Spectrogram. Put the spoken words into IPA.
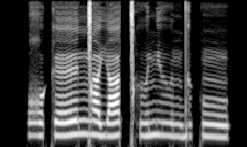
ʁʷ ʌ k ɛː ŋ͡ǀ a j a ǀʰ ɯ nʲ ɯː n d ɯ k ũ

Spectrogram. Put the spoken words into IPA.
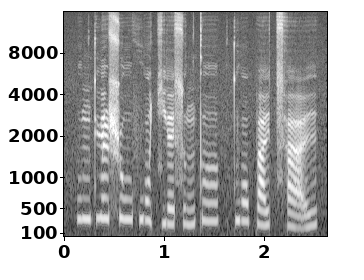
ʊ˥ ŋ t̪ ɥ ɛ˥ ʂ o˥ ʊ̯ f w ɔ˥˩ t͡ɕ j ɛ˧˥ s ʊ˧˥ ŋ t̪ ɤ˥ | t̪ w ɔ˥ p a˧˥ ɪ̯ t͡sʰ a̰˨˩˦ ɪ̯

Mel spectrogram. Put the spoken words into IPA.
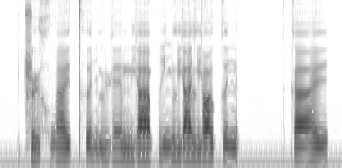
ʈ͡ʂ ɻ̩˥˩ x w a˧˥ ɪ̯ t̪ʰ ə̰˨˩ n l ɥ ɛ˧˥ m j ä˥ p i˧˥ n l j ä˥ l j ɑ˥ ʊ̯ k ə˨ n | k a˥ ɪ̯

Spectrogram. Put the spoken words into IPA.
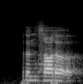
ɾ ʊ n z ɑ ɾ ʌ

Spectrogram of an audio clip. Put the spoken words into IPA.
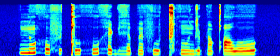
n õ h o f ʏ ǃ u h u h ɛ ɖʱ ɛ p ɛ̃ f u ǁʰ ũ d o ʈ õ qʼ o w o

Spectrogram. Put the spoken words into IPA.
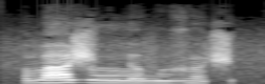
β a ʒ lː ə v ɯ ɣ ə̃ ʃ

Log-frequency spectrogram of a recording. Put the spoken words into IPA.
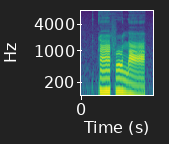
k ã˧ f o˧ n a˨

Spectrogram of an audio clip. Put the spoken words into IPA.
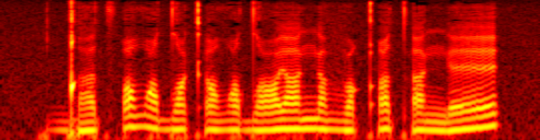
ɡ͡ǃ a t͡sʼ i ðˤ a dˤ i kʼ a ðˤ i dˤ i j a ŋ a v ʊ qʼ ɛ tʼ a ŋ ɛ

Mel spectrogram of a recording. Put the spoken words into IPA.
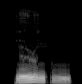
ɾ œ̃ ɭ o n p u

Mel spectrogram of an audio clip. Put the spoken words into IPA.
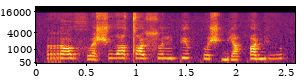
r ɔ˦ xʷ a˨ ʃ ðˤ u˦ tˤ ɪ˦ sʷ ɪ˦ n pʲ u˦ kʷ ɪ˧ ʃ bʲ e˨ qʷ ɪ˦ bʲ ṳ˦

